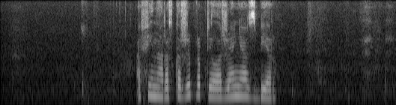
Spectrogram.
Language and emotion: Russian, neutral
